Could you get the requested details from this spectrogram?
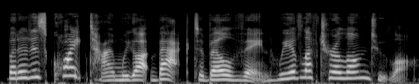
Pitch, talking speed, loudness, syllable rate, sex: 245 Hz, 245 wpm, -18 LUFS, 5.7 syllables/s, female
